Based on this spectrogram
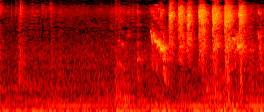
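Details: Budgerigars in a home colony: a burst of rapid, high, scratchy chirps repeated about six times in a second and a half after a quiet start, with a steady low hum underneath.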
